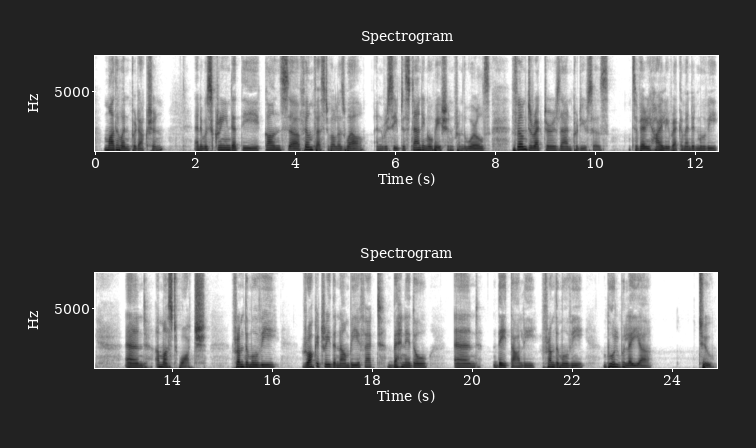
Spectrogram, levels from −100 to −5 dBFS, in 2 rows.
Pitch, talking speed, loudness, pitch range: 155 Hz, 130 wpm, -22 LUFS, 145-170 Hz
